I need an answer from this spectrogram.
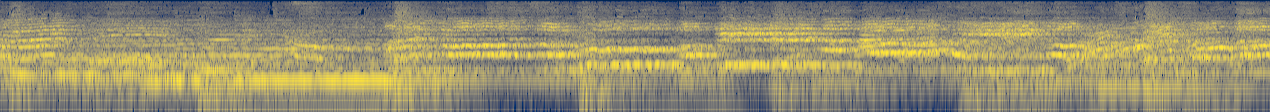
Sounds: music
female singing
choir

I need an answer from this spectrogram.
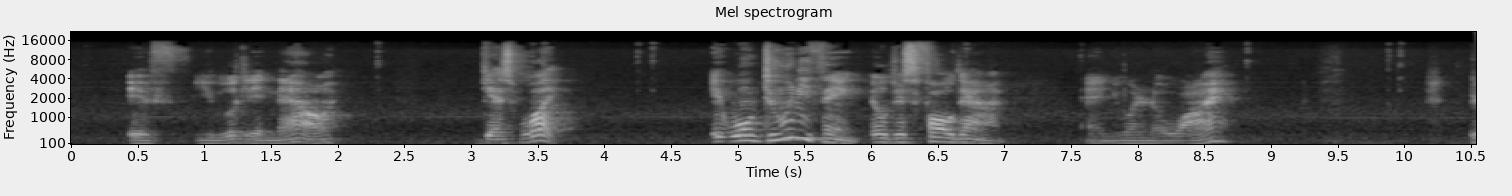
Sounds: speech

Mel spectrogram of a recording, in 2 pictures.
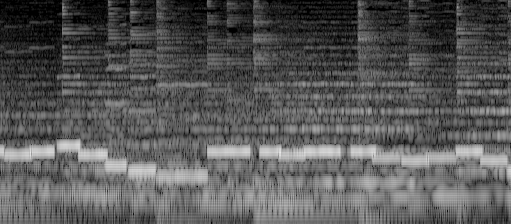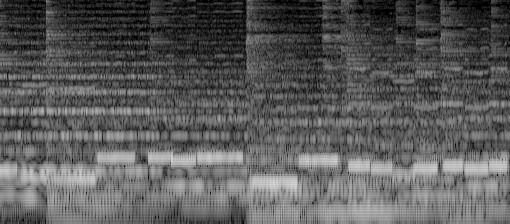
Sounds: music

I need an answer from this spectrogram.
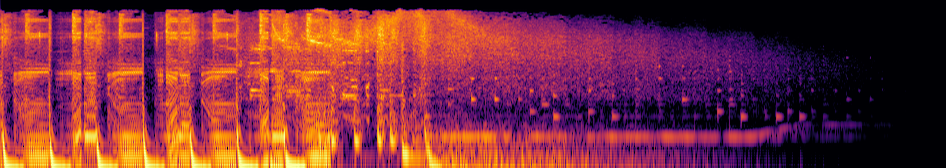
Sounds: dance music
music

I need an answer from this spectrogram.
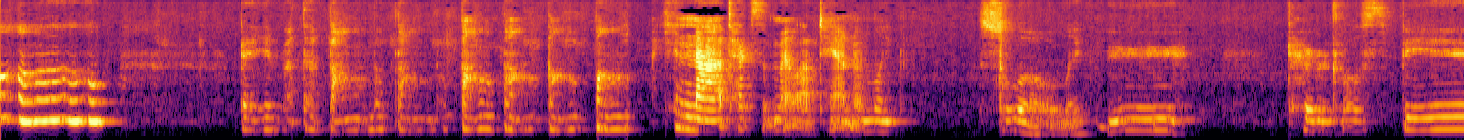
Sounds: inside a small room
speech

